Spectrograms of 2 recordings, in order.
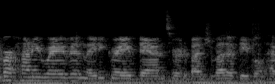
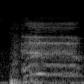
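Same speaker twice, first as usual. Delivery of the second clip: mock gasp; 3 dB louder than usual. Reacting to the box.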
